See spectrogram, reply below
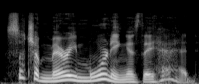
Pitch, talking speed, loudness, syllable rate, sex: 165 Hz, 210 wpm, -15 LUFS, 4.8 syllables/s, male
